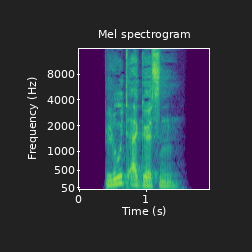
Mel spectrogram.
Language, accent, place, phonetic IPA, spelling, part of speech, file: German, Germany, Berlin, [ˈbluːtʔɛɐ̯ˌɡʏsn̩], Blutergüssen, noun, De-Blutergüssen.ogg
- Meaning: dative plural of Bluterguss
